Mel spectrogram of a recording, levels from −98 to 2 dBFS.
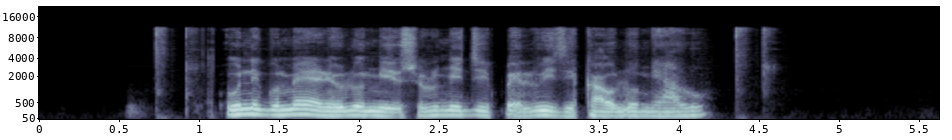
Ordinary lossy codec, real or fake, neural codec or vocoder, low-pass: none; fake; codec, 24 kHz, 3 kbps, HILCodec; none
